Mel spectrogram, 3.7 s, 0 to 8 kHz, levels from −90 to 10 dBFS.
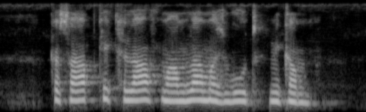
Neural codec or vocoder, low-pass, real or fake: vocoder, 22.05 kHz, 80 mel bands, HiFi-GAN; 7.2 kHz; fake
